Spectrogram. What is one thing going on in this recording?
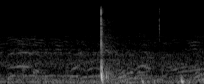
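A bat cracks sharply against a ball outdoors.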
